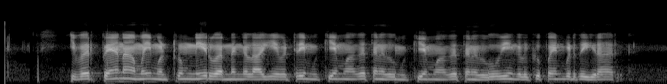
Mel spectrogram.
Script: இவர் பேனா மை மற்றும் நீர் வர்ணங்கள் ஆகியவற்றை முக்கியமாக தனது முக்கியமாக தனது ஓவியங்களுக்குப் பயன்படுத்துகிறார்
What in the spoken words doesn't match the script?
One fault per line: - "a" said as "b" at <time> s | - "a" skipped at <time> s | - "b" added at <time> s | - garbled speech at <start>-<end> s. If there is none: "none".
none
